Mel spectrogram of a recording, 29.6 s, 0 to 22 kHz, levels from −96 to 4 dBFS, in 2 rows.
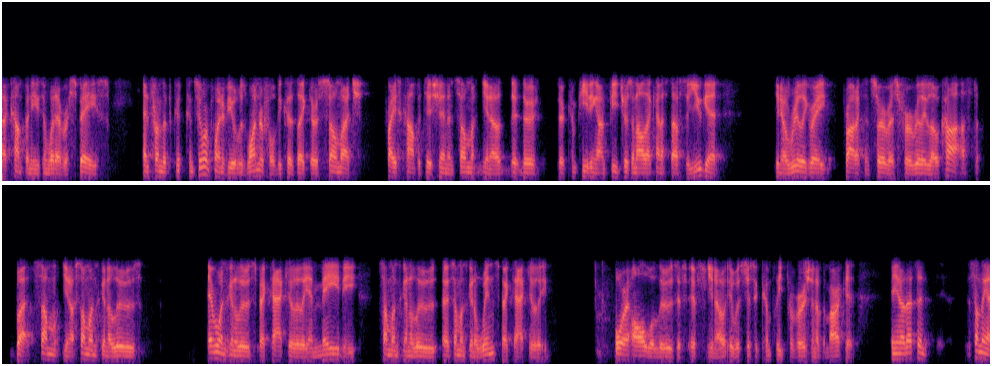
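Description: G.729 codec damage runs through the clip. The speech is confined to a telephone band of 250 Hz to 3.7 kHz, and its plainly rough, synthetic texture fits an 8 kbit/s coder that rebuilds each 10 ms frame from a vocal tract filter, a pitch predictor and a few pulses.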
